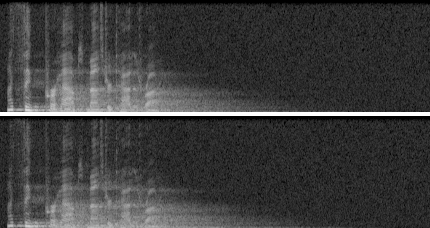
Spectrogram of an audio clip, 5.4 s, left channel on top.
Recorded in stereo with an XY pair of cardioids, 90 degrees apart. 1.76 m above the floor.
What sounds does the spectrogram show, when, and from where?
0.1 s a man speaking: 50° left, 0.5 m; by 2.1 s 40° left, 1.5 m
